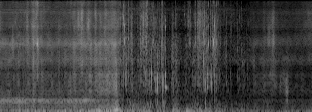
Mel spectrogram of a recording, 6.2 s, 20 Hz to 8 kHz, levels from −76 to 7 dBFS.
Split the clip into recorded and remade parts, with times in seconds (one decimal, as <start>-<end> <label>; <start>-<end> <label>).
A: 0.0-2.4 remade; 2.4-5.0 recorded; 5.0-6.2 remade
